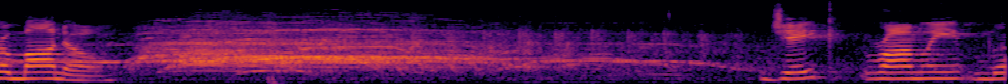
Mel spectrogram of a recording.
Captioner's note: audience cheering; audience applauding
